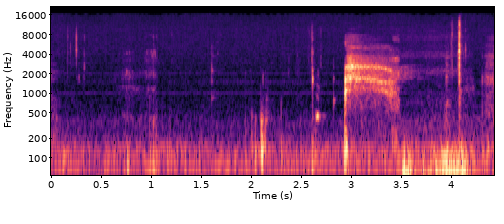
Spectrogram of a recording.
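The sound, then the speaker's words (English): A person takes a drink: a few faint mouth clicks, then a brief louder hissing slurp-like burst near the end, all quiet with no talking. “Let me get a drink.”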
